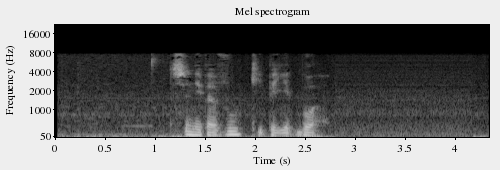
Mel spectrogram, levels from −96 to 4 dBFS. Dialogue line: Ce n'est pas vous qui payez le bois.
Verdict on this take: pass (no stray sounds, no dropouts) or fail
pass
